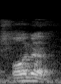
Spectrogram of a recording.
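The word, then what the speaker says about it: honour: अब ये ऑनर, इसमें भी सम्मान, ऑनेस्ट, ऑनेस्टी, ऑनरेबल, सब में एस साइलेंट है, ओके।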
